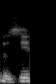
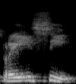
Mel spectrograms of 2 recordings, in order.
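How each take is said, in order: First: The first vowel sounds like 'ee'. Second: The first vowel sounds like 'eye'. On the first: The speaker calls it wrong. "അത് എൻ്റെ pronunciation പ്രിസി എന്നല്ല" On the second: The speaker calls it right. "It is പ്രൈസി"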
